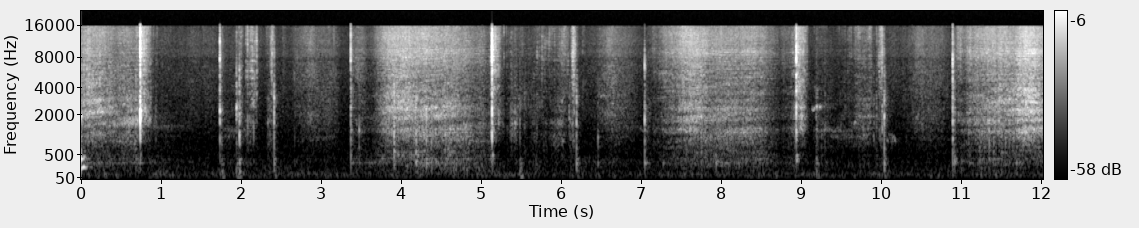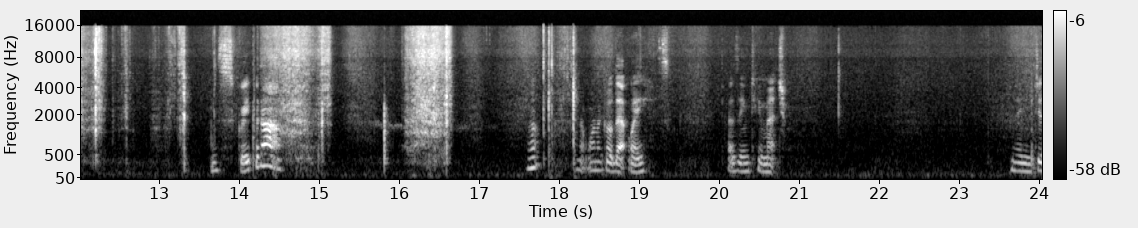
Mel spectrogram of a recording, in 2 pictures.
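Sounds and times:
plastic card scraping wet paper: 10.9s - 13.4s.

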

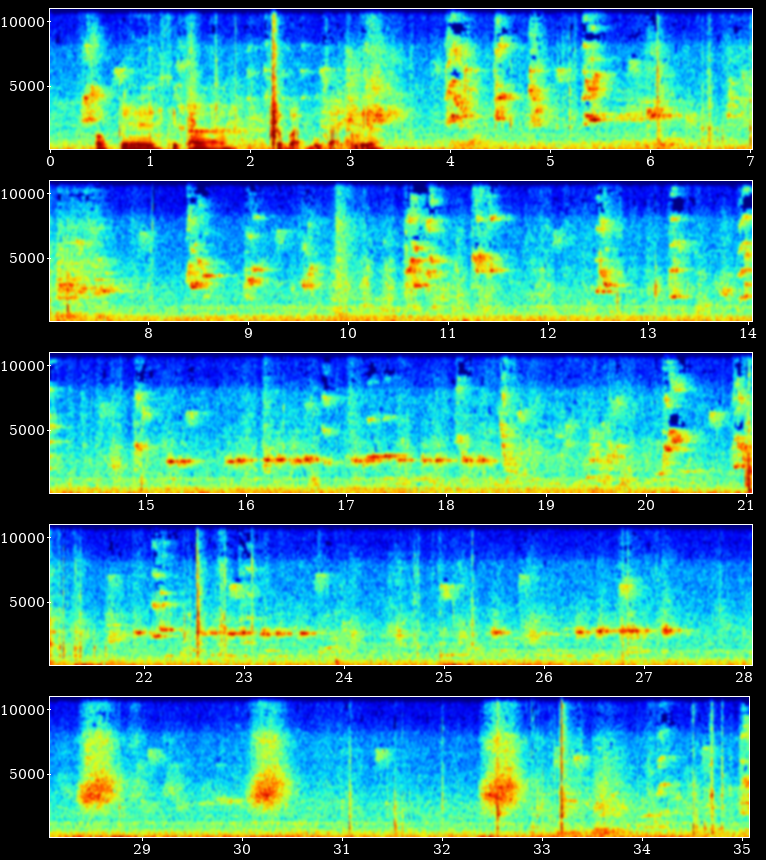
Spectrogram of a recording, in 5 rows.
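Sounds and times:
plastic blister card crinkling: 20.9s - 25.7s.

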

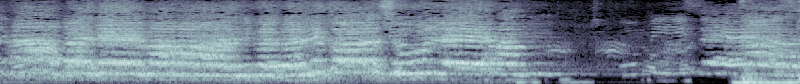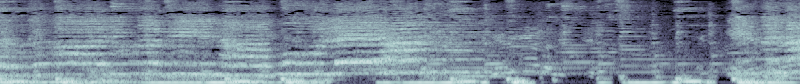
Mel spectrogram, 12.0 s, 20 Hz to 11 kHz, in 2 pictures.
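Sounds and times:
children singing in unison: 0.0s - 4.4s, 5.1s - 9.6s, 11.5s - 12.0s.

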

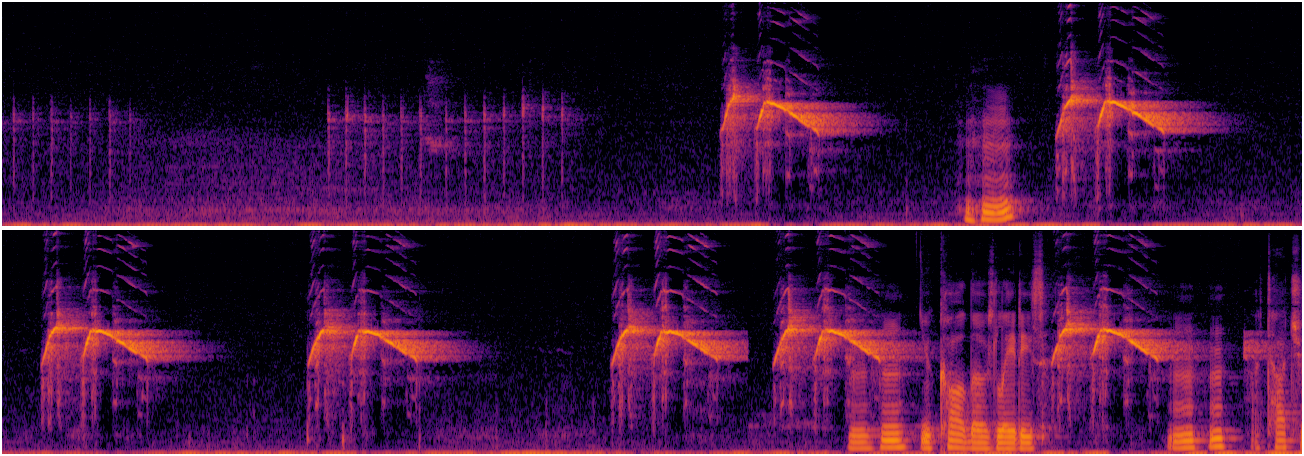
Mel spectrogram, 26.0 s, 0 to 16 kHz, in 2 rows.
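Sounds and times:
cockatiel whistled contact call: 16.1s - 17.4s.

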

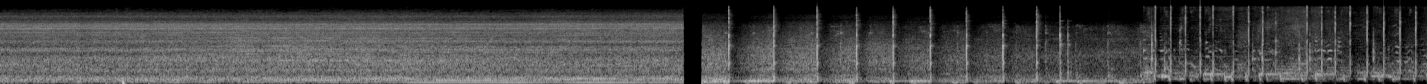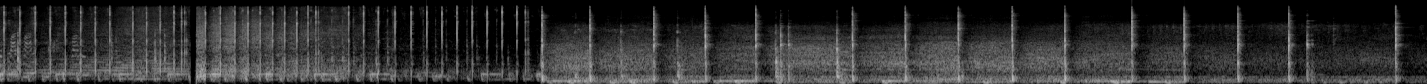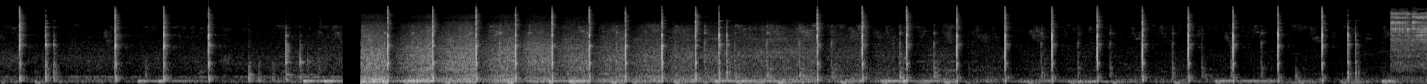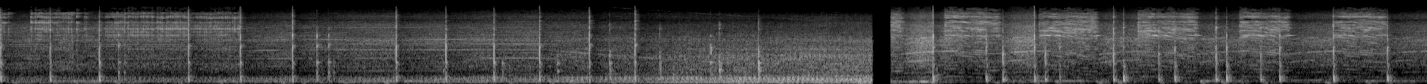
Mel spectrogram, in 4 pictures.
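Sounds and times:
hammer striking hot steel: 7.2s - 25.0s, 32.2s - 50.5s, 51.8s - 56.8s.

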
